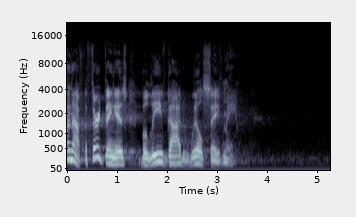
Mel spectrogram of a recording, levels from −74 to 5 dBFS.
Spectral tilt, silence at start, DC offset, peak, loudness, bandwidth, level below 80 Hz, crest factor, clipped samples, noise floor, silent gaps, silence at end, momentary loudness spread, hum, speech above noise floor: -5.5 dB/octave; 0 s; 0.1%; -4 dBFS; -21 LUFS; 13.5 kHz; -68 dBFS; 20 dB; under 0.1%; -61 dBFS; none; 1.85 s; 13 LU; none; 40 dB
